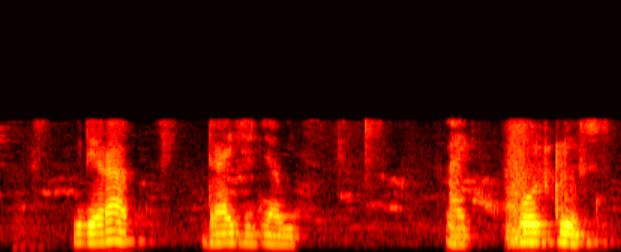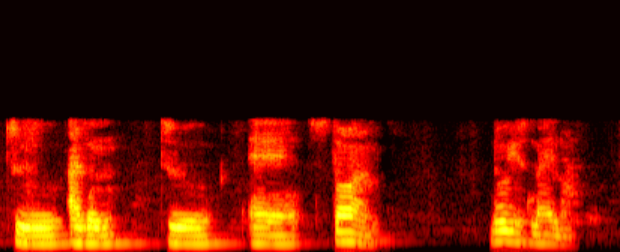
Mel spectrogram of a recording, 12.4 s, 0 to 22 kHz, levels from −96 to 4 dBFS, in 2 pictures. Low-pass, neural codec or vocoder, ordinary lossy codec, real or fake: 3.6 kHz; none; none; real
